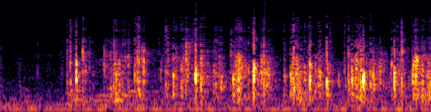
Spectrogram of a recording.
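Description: A small crowd applauding, heard as a dense, irregular patter of distinct individual hand claps.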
